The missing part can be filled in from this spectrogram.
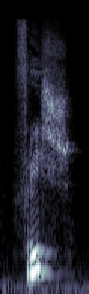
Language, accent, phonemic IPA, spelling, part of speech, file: German, Austria, /fʁɪʃ/, frisch, adjective / adverb, De-at-frisch.ogg
- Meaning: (adjective) 1. fresh 2. recent; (adverb) 1. freshly 2. newly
